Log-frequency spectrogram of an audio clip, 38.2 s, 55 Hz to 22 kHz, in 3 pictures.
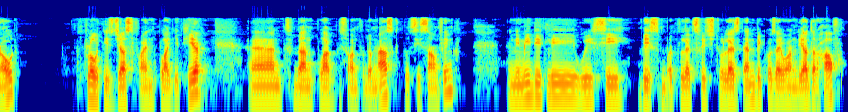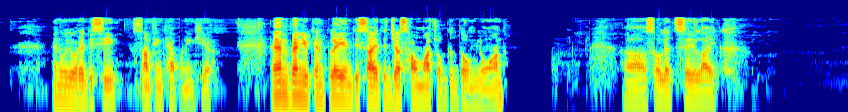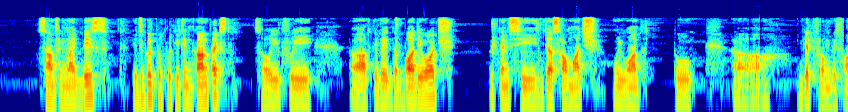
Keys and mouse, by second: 1.8 click, 4.8 click, 6.3 click, 9.6-12.0 drag, 13.3-14.5 drag, 17.2-25.8 shift+middle drag, 29.5 middle click, 30.6 click, 32.9 shift+click.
